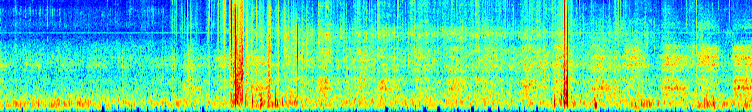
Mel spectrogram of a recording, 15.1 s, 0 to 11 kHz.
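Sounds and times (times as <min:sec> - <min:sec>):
person breathing hard: 0:03.4 - 0:15.0.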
